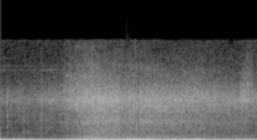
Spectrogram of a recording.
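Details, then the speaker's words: Chevy Tahoe idling after codes were cleared, the owner complaining it shakes: rough, uneven idle with a lumpy low rumble and periodic dips, a random misfire. "startup now and see if we fixed anything you'll have a misfire can I hear it something going on"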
